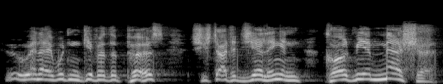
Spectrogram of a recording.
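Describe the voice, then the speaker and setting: A fussy, timid butler in an old radio drama. His voice is high and sharp, with formal, flustered phrasing and a slightly rough edge, on a muffled vintage recording. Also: normal speed, exaggerated voice. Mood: shaken, deferential. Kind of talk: 1940s radio acting.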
